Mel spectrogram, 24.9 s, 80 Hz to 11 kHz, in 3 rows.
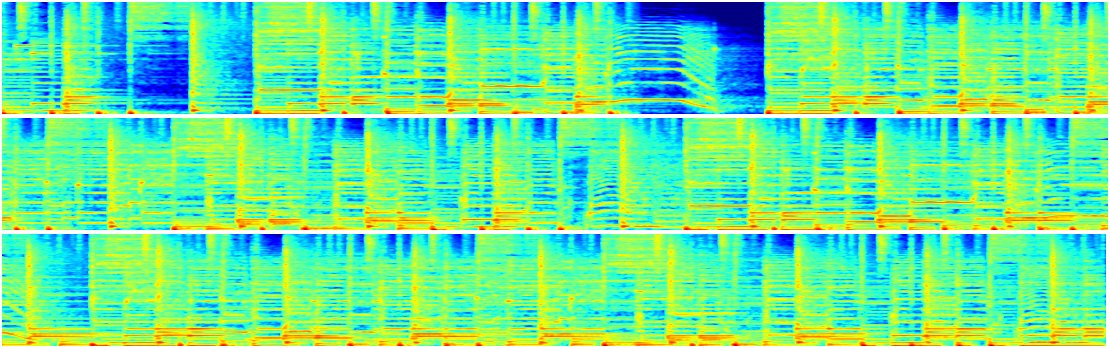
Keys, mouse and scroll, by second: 2.0 click, 7.1 F9.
